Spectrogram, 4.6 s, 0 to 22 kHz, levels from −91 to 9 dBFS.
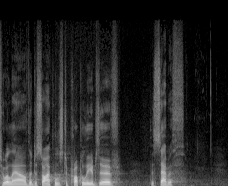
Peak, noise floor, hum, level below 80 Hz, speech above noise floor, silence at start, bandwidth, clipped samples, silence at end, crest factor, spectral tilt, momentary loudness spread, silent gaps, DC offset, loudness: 0 dBFS; -57 dBFS; none; -62 dBFS; 40 dB; 0 s; 18 kHz; under 0.1%; 0.95 s; 18 dB; -6 dB/octave; 16 LU; none; under 0.1%; -17 LUFS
